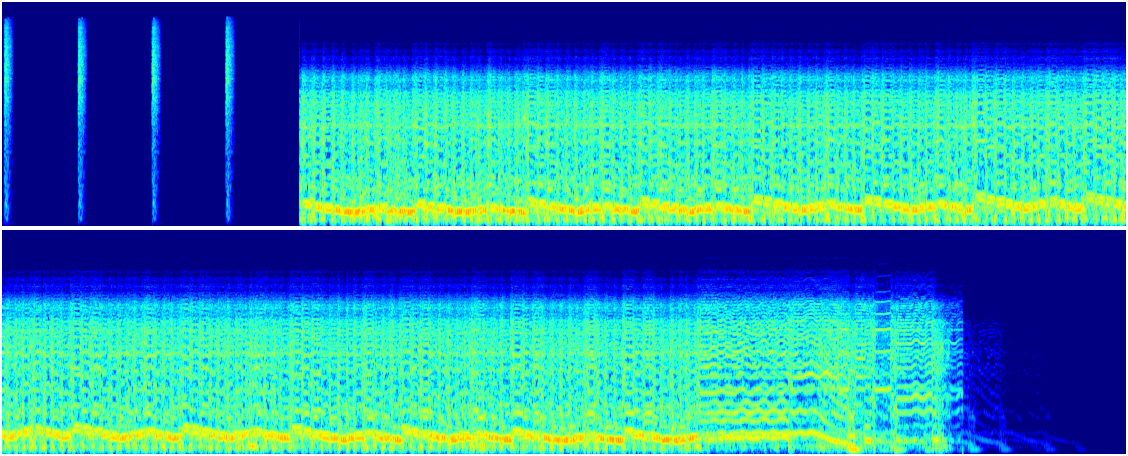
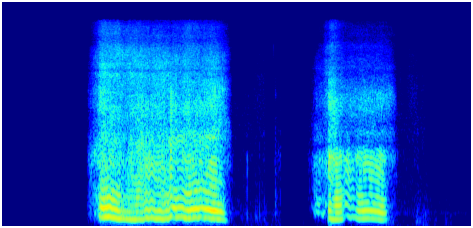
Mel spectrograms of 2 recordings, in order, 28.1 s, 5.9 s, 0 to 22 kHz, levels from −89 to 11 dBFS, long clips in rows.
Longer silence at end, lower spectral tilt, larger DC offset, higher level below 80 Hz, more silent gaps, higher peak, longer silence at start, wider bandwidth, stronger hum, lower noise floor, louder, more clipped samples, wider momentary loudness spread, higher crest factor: first, 2.05 s vs 0.95 s; about the same, -5.5 dB/octave vs -5 dB/octave; neither; first, -52 dBFS vs -74 dBFS; first, 0.15-0.94 s, 1.08-1.87 s, 2.00-2.79 s, 2.92-3.71 s vs none; first, -10 dBFS vs -14 dBFS; second, 0 s vs 1.1 s; second, 14 kHz vs 16 kHz; neither; first, under -90 dBFS vs -80 dBFS; first, -21 LUFS vs -29 LUFS; neither; second, 6 LU vs 10 LU; second, 12 dB vs 18 dB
